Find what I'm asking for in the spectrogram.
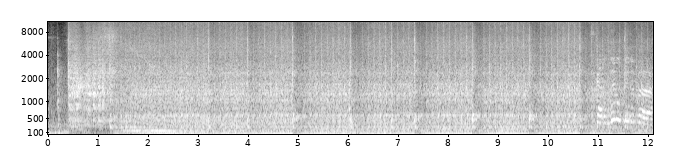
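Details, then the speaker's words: V8 engine, noise heard at top of engine: after start it settles into rough idle with a sharp popcorn-like pop about once a second; misfire from low compression in one cylinder. "of a rough idle, but what you hear is that, the popping noise. Sounds like popcorn popping, but just once in a while."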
